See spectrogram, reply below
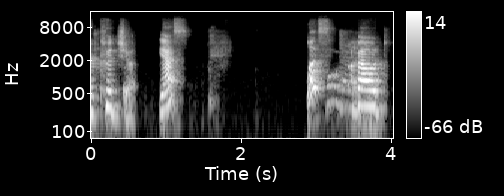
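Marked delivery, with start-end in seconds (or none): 0.0-0.6 "could ya" said as "couldja"; reduced. Shown as a demonstration. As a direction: blend the d and y into "ch".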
